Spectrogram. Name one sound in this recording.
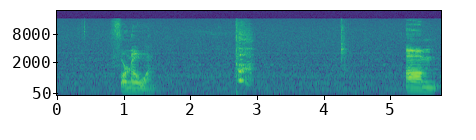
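A middle-aged man speaks close by in short, loud bursts.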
